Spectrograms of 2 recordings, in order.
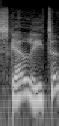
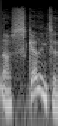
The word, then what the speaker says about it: skeleton: I was saying it's Skeleton. Skellington, that's how you say it. Skell-E-ton. Skellington.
